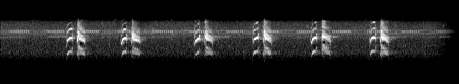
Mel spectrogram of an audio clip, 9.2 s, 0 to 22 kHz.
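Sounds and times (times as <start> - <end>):
bird chirping: 1.0 - 2.9, 3.8 - 5.6, 6.2 - 8.1.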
